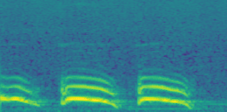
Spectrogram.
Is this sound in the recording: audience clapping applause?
no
